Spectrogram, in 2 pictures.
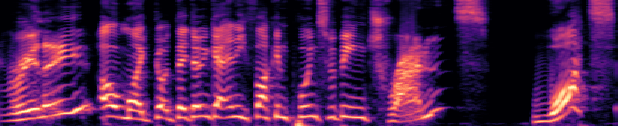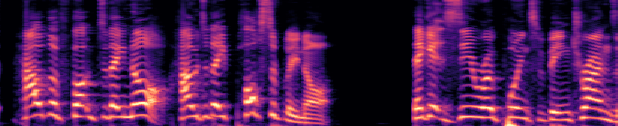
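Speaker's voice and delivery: can't believe what he's reading; outraged disbelief. Real, not acted. Outraged at scoring rules.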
